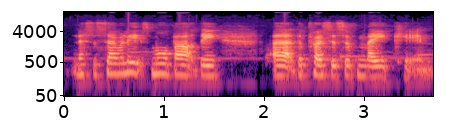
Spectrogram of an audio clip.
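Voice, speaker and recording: This woman speaks in an English accent. Her pitch is medium. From England. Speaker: artist. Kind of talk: interview monologue. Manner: hesitant, many fillers.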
